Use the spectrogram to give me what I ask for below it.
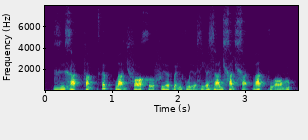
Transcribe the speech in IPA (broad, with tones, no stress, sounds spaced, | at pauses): ɣ ɨ˨˦ ɣ a˨˩ k̚ f a̰˧˨ m t̪ʰ ə˦˥ p̚ h w a̰˧˨ j f ɔ˨˦ x o˨˩ f ɨ˧ ə̯ ɓ ə̰˧˥ n k w ɨ˧˩ ə̯ z i˨˦ ə̯ z a˨˦ j x a̰˧˨ j x a˨˩ k̚ v a˦˥ t̚ k w ɔ˨˦ m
